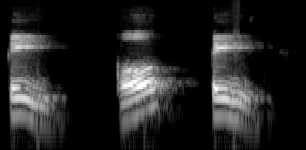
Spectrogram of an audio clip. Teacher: Huruf qaf dia naik, tapi nggak lengket. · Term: infitah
